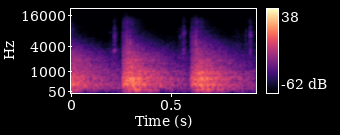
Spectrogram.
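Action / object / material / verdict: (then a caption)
tap / wooden cabinet back panel in a dado slot / wood / seated. A wooden cabinet back panel is tapped down into a dado slot with a dead blow hammer, giving dull, short thuds with a midrange body around 600 Hz. The strikes land at about 0.25, 0.6 and 0.95 seconds, and the thud means the panel is fully seated.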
